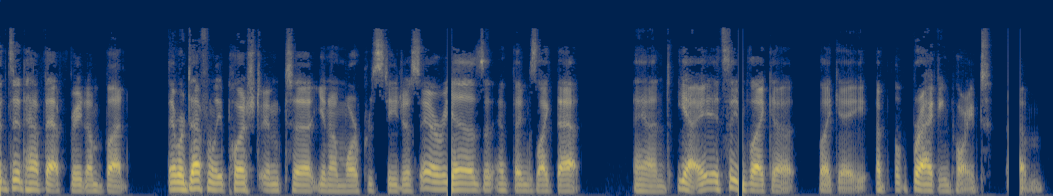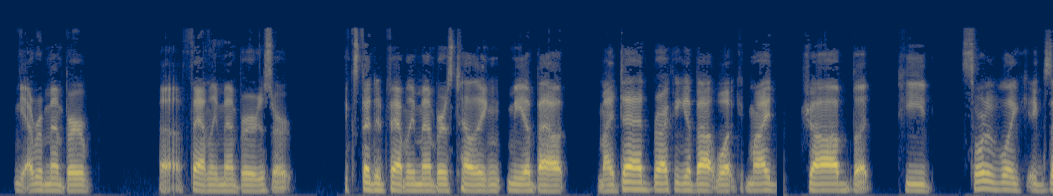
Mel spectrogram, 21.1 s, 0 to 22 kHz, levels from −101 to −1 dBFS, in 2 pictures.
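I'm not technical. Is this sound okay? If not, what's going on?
No. The speech cuts to silence four times: 4.47 to 4.58 s, 7.38 to 7.44 s, 10.08 to 10.23 s, and 18.29 to 18.39 s. Each gap starts and stops sharply, then the speech resumes further along. This is a Bluetooth dropout, likely from sound arriving at the headphones too late.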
